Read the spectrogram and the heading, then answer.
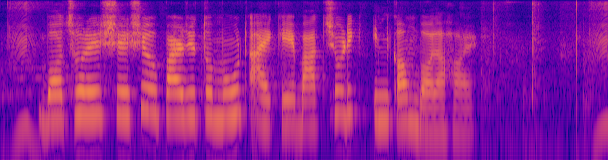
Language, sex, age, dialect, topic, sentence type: Bengali, female, 18-24, Standard Colloquial, banking, statement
